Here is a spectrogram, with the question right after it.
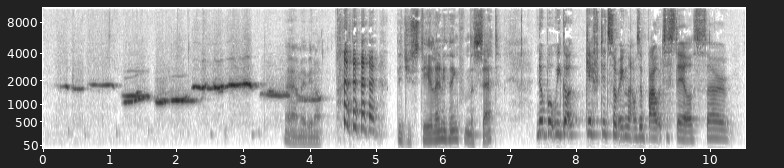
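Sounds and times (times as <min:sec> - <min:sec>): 
person whistling a movie theme tune: 0:00.2 - 0:04.2
speech: 0:03.6 - 0:10.5.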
